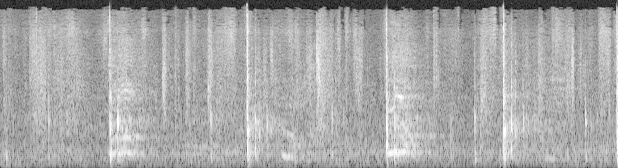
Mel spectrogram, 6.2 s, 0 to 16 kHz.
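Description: Tennis rally on a clay court: four racket strikes on the ball, about one every 1.3 s, alternating between the two players. Every other strike comes with a short grunt from the hitter.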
